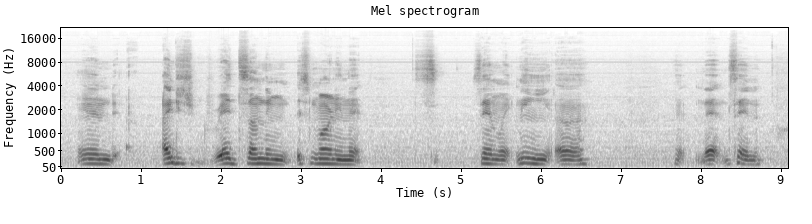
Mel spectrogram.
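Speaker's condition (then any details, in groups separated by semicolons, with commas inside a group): Cerebral palsy; able to speak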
